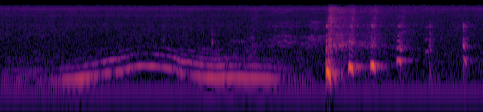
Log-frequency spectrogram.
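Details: Young house kitten, three days in a new home, reacting to its own reflection in a mirror as if to another cat and wanting to attack it: a drawn-out rising and falling moaning growl, followed by several short sharp thumps.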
